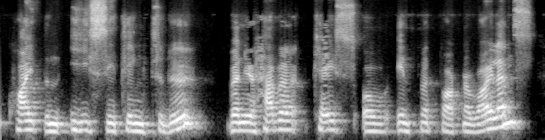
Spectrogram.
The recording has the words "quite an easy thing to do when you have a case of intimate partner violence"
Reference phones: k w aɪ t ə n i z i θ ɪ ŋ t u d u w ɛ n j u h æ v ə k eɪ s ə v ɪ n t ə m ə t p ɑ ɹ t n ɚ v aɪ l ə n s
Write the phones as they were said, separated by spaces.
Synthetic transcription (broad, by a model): k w aɪ t ə n i s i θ ɪ ŋ t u d u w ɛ n j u h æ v ə k eɪ s ə v ɪ n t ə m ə t p ɑ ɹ t n ɚ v aɪ l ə n s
